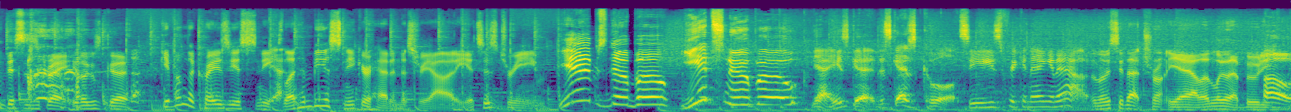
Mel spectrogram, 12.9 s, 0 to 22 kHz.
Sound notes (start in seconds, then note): 5.6 Sim language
